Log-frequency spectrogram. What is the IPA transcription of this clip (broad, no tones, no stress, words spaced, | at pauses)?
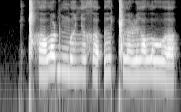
ǁʰɐlˠoɖ ŋ͡mɵʎɐxɐ ʔɨǁʉɐ̯ɭiɐ̯ lˠuɐ̯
